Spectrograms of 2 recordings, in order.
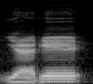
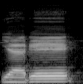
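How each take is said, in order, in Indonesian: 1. Kata itu berakhir dengan vokal 'e' depan. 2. Kata itu berakhir dengan vokal 'e' depan.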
